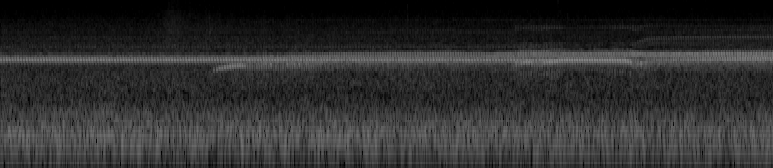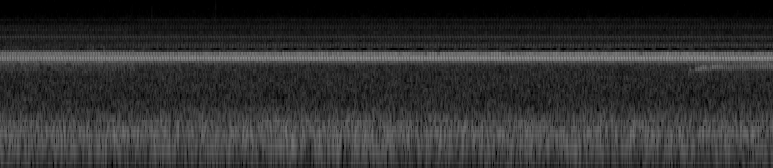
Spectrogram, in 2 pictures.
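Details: Frogs and toads calling together in a dense chorus: a steady, high, ringing trill holds without a break while a fainter tone slides in around the middle, over a low, rough rumble of background croaking.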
